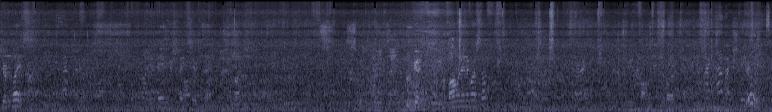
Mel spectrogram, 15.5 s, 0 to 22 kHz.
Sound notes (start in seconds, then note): 5.0 indistinct traffic noise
